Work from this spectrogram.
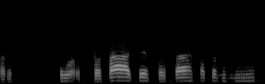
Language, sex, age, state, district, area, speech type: Bengali, male, 60+, West Bengal, Uttar Dinajpur, urban, conversation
